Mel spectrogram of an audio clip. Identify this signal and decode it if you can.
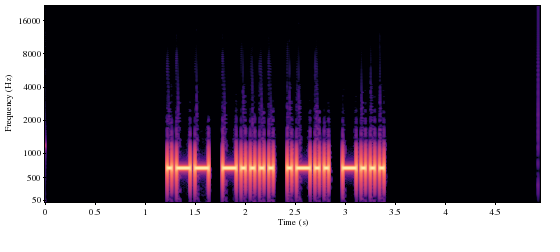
Morse code, heard as a keyed tone, about 26 wpm, 700 Hz. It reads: W6LB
